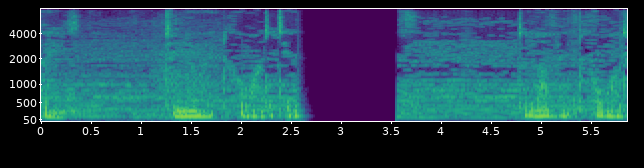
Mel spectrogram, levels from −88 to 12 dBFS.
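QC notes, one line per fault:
2.56–3.58 s, call audio freeze: the sound stops and a decaying continuation of the last moment fills the hole, fading to near-silence for about 0.85 s of the roughly 1 s stall before the audio resumes where it left off. This most likely comes from packets held up in transit and the jitter buffer running dry. Nothing is lost, but everything after it lands about 1 s later. Band-limited at 8 kHz throughout, consistent with a G.722 call path.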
